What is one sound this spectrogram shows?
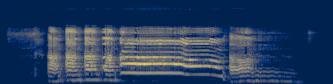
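A young woman sings a sustained melody close to a microphone.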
